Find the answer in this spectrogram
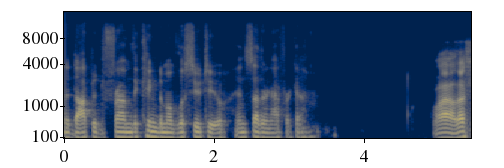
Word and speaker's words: Lesotho: it phonetically this country looks like it's it's pronounced lesotho but it's pronounced lesotho it's it's the little small country in the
